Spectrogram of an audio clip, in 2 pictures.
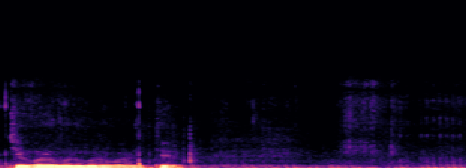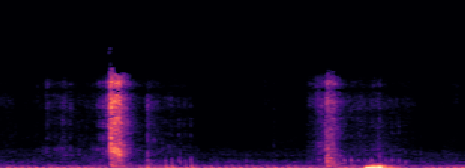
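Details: Domestic cat Hinoki, cuddling with the household father late at night indoors, gives one short tonal meow, then a soft, steady low purr rumbles on beneath faint rustles and a couple of sharp clicks.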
